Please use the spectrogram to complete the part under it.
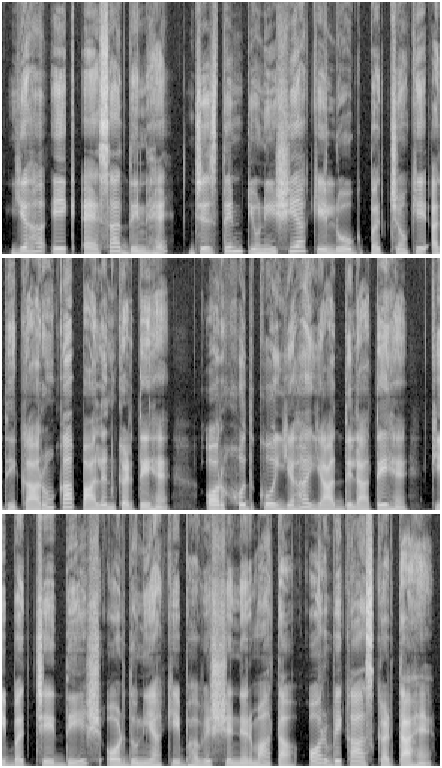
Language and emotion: Hindi, neutral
